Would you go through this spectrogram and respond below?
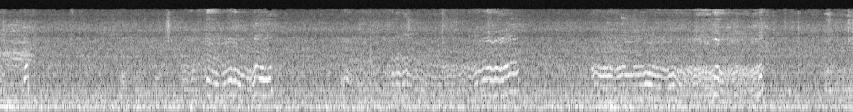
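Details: Dog making an odd noise: wavering, warbling high whines in short bursts, rising and falling like a yodel, over a steady low background hum with some human speech.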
